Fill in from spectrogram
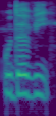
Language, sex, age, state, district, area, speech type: Tamil, female, 18-30, Tamil Nadu, Erode, rural, read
